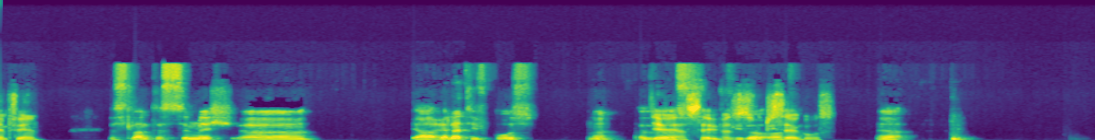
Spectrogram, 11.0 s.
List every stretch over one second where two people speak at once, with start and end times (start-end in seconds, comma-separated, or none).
6.5-8.1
